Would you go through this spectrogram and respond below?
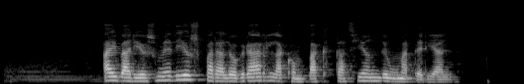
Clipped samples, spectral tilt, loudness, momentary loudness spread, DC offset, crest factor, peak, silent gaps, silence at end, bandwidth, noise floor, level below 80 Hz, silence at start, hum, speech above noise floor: under 0.1%; -8 dB/octave; -23 LUFS; 8 LU; under 0.1%; 20 dB; -4 dBFS; none; 0.7 s; 7.4 kHz; -64 dBFS; -68 dBFS; 1.05 s; none; 42 dB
